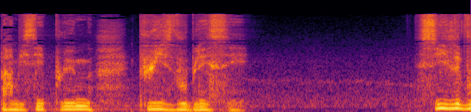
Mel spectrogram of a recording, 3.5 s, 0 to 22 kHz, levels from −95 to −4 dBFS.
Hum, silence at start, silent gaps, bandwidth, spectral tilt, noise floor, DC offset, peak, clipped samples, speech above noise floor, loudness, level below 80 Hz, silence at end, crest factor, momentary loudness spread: none; 0 s; none; 13.5 kHz; -4.5 dB/octave; -48 dBFS; under 0.1%; -2 dBFS; under 0.1%; 30 dB; -19 LUFS; -40 dBFS; 0 s; 18 dB; 9 LU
